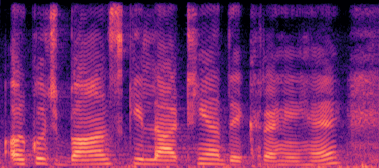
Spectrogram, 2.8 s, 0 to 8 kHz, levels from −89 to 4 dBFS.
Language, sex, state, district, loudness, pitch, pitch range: Hindi, female, Uttar Pradesh, Shamli, -17 LUFS, 200 Hz, 185-220 Hz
